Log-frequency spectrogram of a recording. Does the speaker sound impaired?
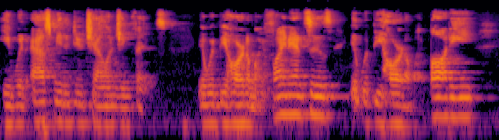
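Yes: cleft palate; congenital cleft palate.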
